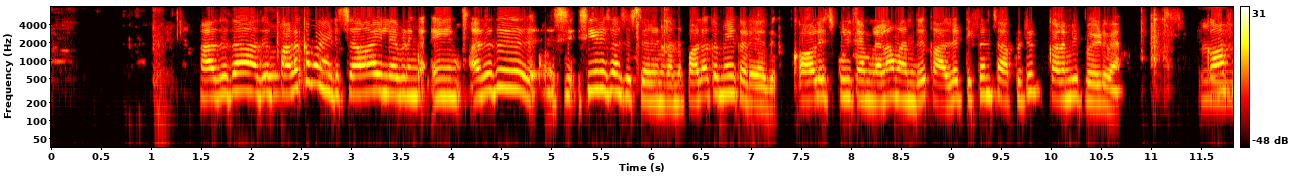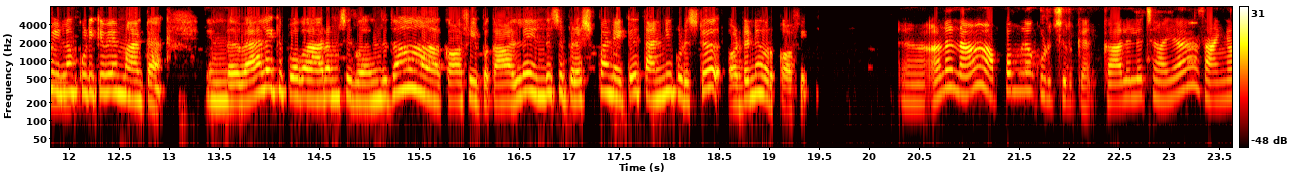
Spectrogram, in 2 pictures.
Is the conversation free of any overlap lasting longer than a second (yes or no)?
yes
